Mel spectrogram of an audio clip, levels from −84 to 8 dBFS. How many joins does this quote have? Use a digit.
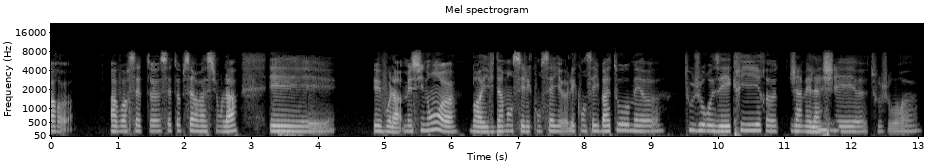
1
